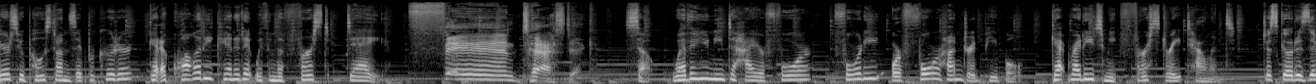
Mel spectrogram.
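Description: Chunks out of order occur at 0.82–0.86 s and 6.31–6.34 s. In each, a 10 ms block of audio plays late: three blocks behind at 0.82 s, two behind at 6.31 s. Nothing is lost, but the reshuffled order creates hard joins, heard as a brief jumbled stutter.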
